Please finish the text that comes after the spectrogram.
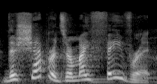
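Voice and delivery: a high, pouty church-lady voice; mock indignant columnist. Columnist grumbling to her family about the shepherds, a high pouty voice. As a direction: whine it like a put-out grandma.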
